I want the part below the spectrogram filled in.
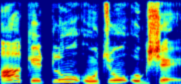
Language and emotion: Gujarati, neutral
